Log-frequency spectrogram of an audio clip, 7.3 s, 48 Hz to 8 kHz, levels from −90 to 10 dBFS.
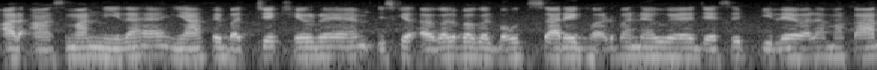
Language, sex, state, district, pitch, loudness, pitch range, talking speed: Hindi, male, Bihar, East Champaran, 125 Hz, -21 LUFS, 120-130 Hz, 180 wpm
